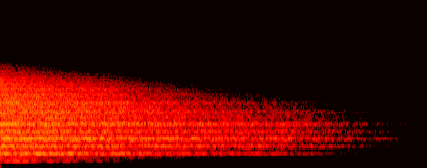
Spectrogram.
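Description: The final synth chord of a techno track ringing out, several held tones fading steadily and dying out about three seconds in.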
